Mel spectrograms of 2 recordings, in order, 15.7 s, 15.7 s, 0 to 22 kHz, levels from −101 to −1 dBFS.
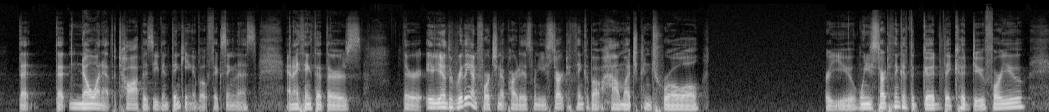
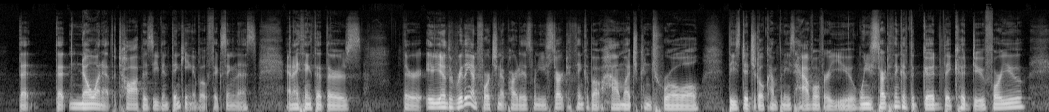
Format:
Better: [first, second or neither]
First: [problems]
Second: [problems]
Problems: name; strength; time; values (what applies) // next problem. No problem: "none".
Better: second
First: audio cutting out; at 11 s for 2 s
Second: none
